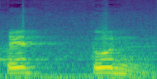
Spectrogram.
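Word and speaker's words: قِطٌّ: Ini ya, qittun itu toknya tasdid ya, bacanya qittun. Nah, tambahkan tasdidnya di situ.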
